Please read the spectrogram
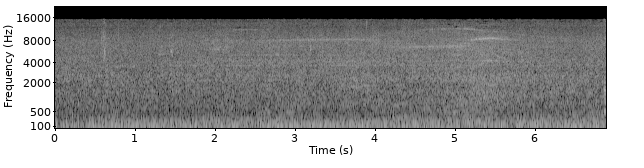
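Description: Steady street traffic noise: a low, even rumble of passing vehicles.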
